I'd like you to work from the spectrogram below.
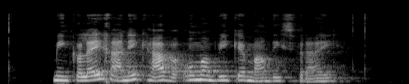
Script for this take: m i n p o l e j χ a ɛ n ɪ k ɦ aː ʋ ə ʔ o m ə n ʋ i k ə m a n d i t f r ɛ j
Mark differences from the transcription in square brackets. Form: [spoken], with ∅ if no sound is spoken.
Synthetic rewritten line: m i n [k] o l e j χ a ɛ n ɪ k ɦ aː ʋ ə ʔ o m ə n ʋ i k ə m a n d i [s] f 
